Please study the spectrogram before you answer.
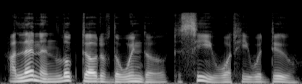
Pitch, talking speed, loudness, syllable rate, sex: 130 Hz, 240 wpm, -18 LUFS, 5.7 syllables/s, male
